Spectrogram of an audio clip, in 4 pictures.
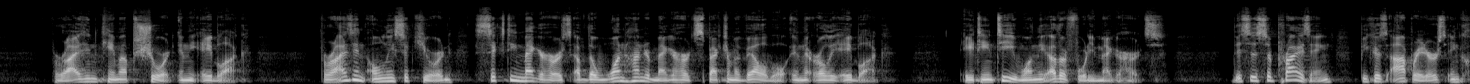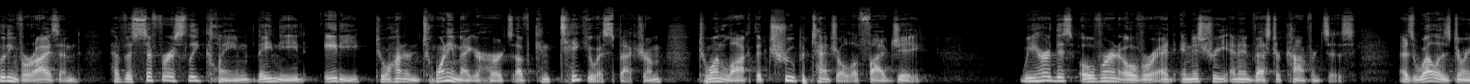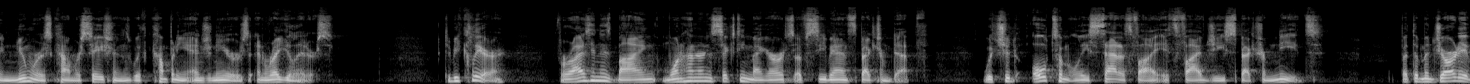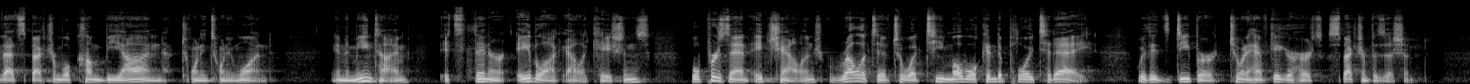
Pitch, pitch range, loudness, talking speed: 120 Hz, 105-160 Hz, -20 LUFS, 140 wpm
